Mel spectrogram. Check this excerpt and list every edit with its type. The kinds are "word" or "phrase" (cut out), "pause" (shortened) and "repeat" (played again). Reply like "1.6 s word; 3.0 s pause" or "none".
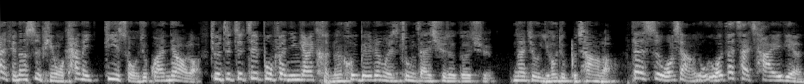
2.1 s pause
